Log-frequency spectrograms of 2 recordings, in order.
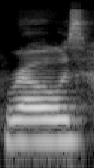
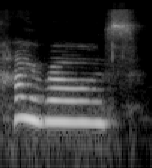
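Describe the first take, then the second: First: Said in the usual way. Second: Much higher, lilting hello to Rose; high sweet greeting to a spirit. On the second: Real, not acted. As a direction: sing out the hello like greeting a friend.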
